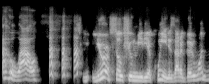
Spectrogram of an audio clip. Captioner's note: laughs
